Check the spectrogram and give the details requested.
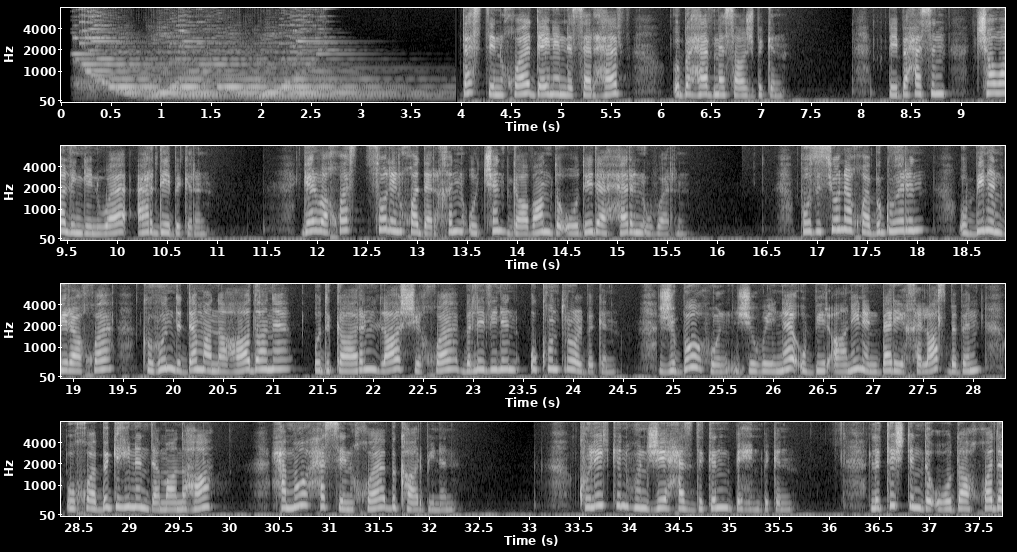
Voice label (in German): Kurmanci; NAWA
